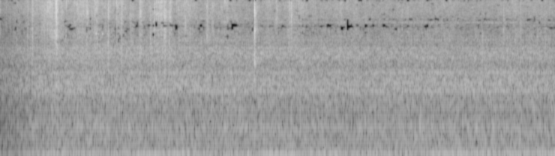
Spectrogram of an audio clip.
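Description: Car engine running steadily, a low hum that gets a little louder about half a second in.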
